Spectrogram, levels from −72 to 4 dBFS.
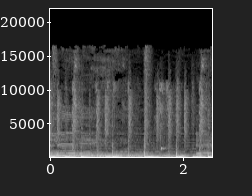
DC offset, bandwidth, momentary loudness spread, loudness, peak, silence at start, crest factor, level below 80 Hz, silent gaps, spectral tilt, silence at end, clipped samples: under 0.1%; 17 kHz; 2 LU; -14 LUFS; 0 dBFS; 0 s; 12 dB; -14 dBFS; none; -5.5 dB/octave; 0 s; under 0.1%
